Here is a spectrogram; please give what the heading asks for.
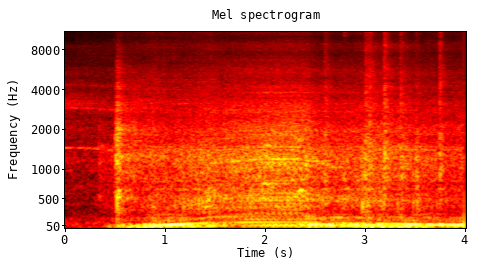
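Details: First start after rebuild of a 1927 Avions Voisin C11 2.3-litre sleeve-valve six, not run for about 60 years: catches within half a second and settles into a deep, even low rumble with no knocks or misses.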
